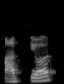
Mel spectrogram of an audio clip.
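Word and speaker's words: Pasteur: पास्चर बोलते हैं, इट is pronounced as पास्च्योर, बट आप लोग पास्चर ही बोलना बिकॉज पास्चर बोलोगे तब जाके स्पेलिंग राइट आएगा.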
